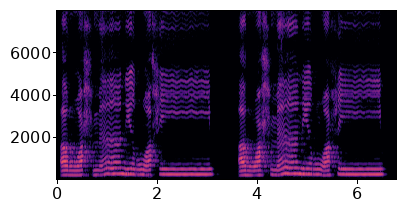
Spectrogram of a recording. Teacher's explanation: الرحمن میں میم کے اوپر جو کھڑا زبر ہے وہاں پر ہمیں اسٹریچ کرنا ہے، کھینچنا ہے ایک الف کی مقدار، اور ہی میں یا مدہ ہے وہاں پر بھی کھینچنا ہے۔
